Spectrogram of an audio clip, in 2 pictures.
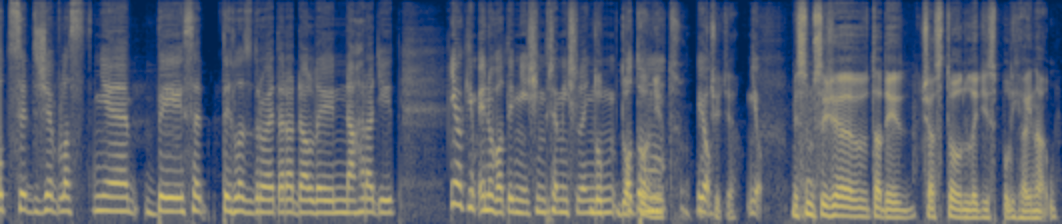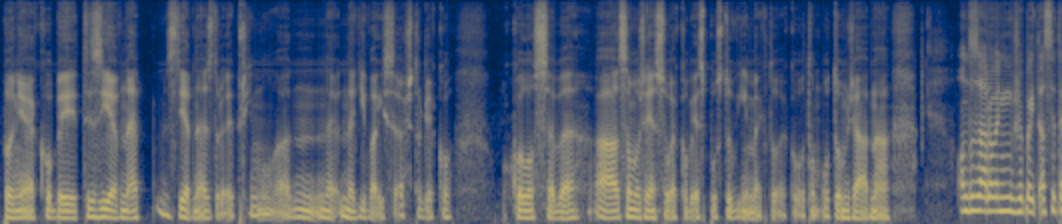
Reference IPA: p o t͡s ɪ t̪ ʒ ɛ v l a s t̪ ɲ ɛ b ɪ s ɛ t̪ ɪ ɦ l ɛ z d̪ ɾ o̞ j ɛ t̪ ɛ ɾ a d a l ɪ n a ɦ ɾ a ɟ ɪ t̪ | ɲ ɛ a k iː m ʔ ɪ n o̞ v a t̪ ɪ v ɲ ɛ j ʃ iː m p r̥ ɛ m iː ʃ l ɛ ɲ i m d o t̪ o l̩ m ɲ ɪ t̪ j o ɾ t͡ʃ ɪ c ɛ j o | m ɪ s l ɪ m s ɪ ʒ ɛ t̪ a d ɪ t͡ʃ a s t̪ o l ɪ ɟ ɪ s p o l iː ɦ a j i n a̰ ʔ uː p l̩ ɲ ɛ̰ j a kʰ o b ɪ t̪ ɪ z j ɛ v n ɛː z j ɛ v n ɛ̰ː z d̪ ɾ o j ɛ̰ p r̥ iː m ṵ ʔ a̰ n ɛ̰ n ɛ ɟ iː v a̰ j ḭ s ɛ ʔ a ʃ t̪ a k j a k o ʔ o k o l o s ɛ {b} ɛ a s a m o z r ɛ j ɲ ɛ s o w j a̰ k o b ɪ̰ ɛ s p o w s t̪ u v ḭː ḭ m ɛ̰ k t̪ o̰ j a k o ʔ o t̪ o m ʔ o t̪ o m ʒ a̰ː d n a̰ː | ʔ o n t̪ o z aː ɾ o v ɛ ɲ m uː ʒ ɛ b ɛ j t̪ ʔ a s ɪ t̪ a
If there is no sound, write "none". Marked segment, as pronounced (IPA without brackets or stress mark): b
